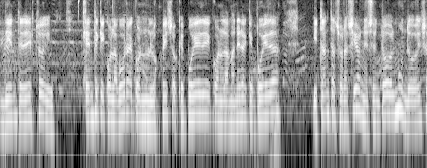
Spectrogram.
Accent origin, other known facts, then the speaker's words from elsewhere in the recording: Argentina; Somos argentinos, así que podíamos comunicarnos perfectamente bien.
